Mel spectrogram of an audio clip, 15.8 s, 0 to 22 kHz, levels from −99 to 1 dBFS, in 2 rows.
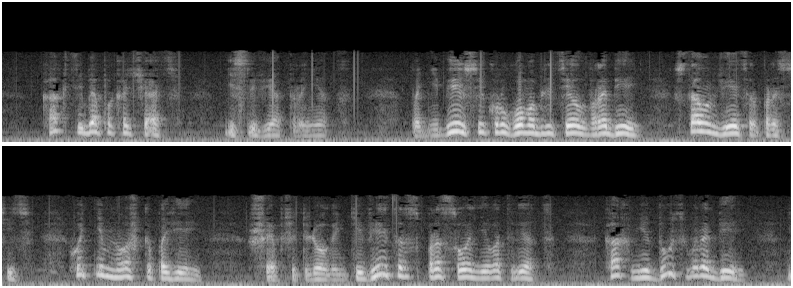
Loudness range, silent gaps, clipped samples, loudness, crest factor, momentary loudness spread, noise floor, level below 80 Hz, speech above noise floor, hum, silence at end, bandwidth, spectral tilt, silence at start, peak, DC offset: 8 LU; none; under 0.1%; -20 LUFS; 18 dB; 15 LU; -41 dBFS; -44 dBFS; 21 dB; none; 0 s; 6.2 kHz; -7.5 dB/octave; 0.05 s; -2 dBFS; under 0.1%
